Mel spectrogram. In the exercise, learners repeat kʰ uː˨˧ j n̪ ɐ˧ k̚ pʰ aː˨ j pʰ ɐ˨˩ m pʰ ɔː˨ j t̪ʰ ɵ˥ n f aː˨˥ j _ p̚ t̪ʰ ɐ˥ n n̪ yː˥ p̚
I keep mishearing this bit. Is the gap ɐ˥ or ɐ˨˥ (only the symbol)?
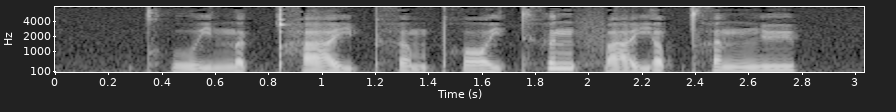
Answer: ɐ˨˥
